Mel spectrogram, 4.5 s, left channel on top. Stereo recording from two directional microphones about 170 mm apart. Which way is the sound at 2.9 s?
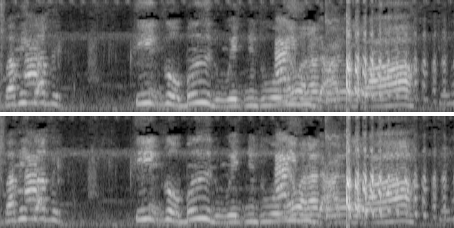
25° left (ahead or behind).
